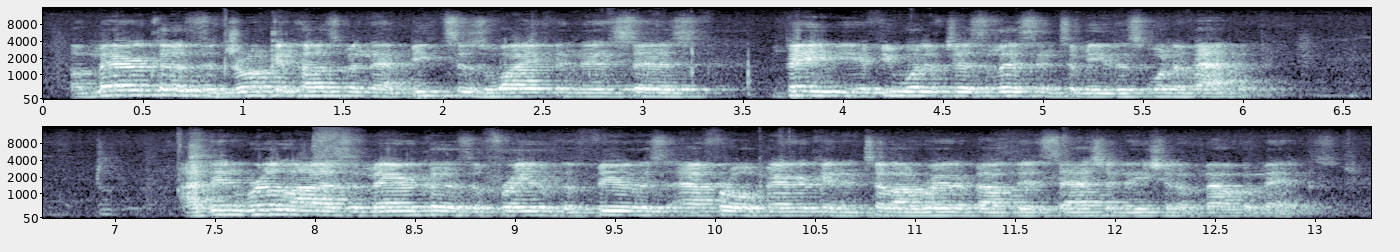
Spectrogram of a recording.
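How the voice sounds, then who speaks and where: A man at a very fast pace and fairly high pitch, with audible room echo and noticeable background noise. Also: fairly even intonation. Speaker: spoken word poet. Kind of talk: spoken word poetry.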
